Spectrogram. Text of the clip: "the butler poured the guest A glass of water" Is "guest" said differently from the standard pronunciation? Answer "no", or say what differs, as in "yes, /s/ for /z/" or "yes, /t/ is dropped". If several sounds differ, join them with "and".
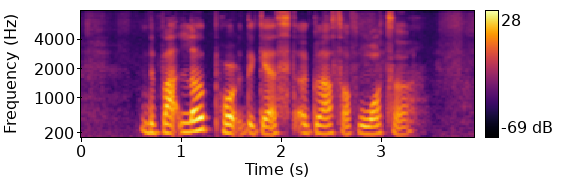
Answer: no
